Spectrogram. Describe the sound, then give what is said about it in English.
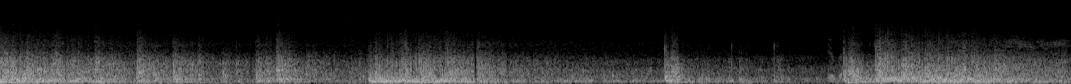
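A series of dull, low booms rolls in one after another as artillery shells fall on a battalion of Chinese troops. Each is a muffled thud with a long rumbling tail, echoing among the hills, over a constant low background roar. No voices are heard. “And now I can hear the sounds of the shells falling coming back in a series of dull crumps.”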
